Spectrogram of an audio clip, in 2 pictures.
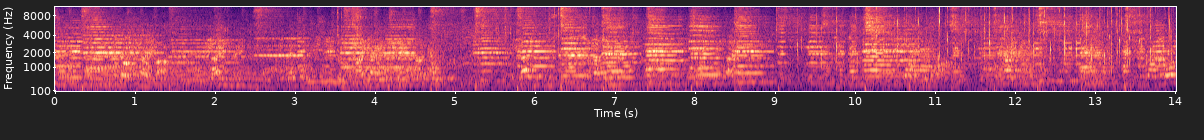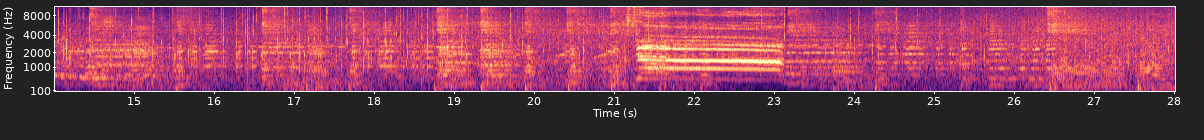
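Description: Military band playing a march with a steady drum beat, and one long held note about three quarters of the way through.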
